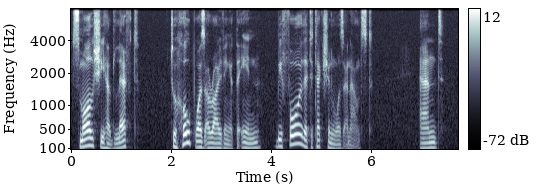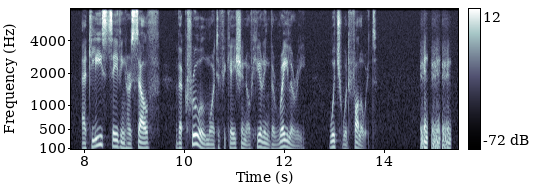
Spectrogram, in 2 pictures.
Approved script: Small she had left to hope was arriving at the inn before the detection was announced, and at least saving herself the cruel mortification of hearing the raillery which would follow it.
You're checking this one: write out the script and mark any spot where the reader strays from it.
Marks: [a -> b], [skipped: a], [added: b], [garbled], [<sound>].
Small she had left to hope was arriving at the inn before the detection was announced, and at least saving herself the cruel mortification of hearing the raillery which would follow it. [laugh]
